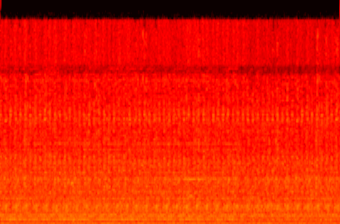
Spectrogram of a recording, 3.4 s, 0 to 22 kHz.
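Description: A tractor engine in Farming Simulator 2013 drones in a steady, raised-rev hum with a faint knocking pulse, loud and even throughout with no voices.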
